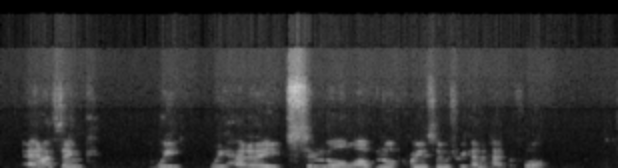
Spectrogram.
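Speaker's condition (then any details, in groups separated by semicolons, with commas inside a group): No condition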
